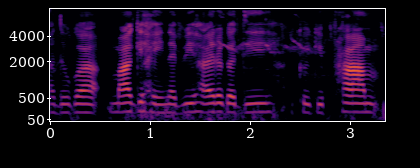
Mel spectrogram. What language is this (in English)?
Manipuri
